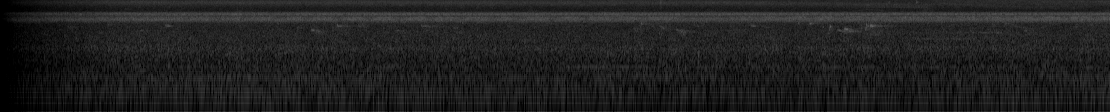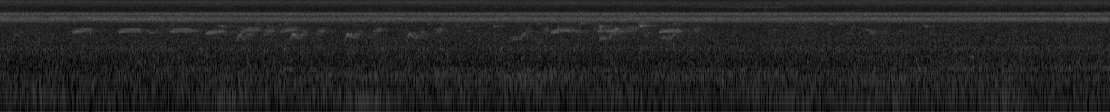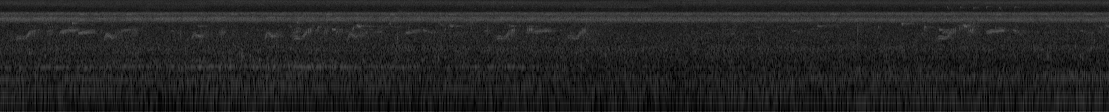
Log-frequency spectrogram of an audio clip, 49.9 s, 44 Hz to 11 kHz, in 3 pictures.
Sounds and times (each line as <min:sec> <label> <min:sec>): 0:00.1 Stream 0:49.9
